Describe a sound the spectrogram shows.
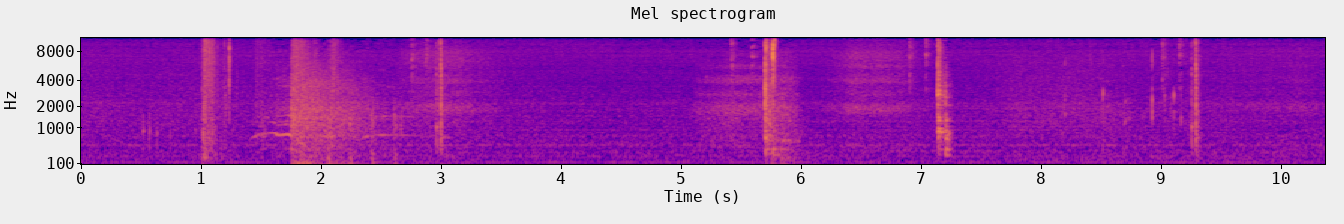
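Soft game interface clicks sound now and then.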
